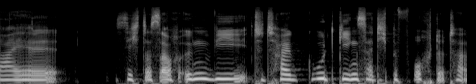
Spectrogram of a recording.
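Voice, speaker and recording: At a fairly slow pace, a woman speaks with a dark, mellow tone and fairly high pitch, in a very clean, dry, close recording with no echo and a silent background. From southern Germany. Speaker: artist and art director. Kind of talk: interview. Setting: in person.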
